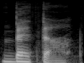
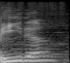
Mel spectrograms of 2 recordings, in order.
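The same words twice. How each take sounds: First: The word is said with a Czech pronunciation. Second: The word is said with an English pronunciation. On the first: "like a normal Czech person" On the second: "Never know how to pronounce beta in English"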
